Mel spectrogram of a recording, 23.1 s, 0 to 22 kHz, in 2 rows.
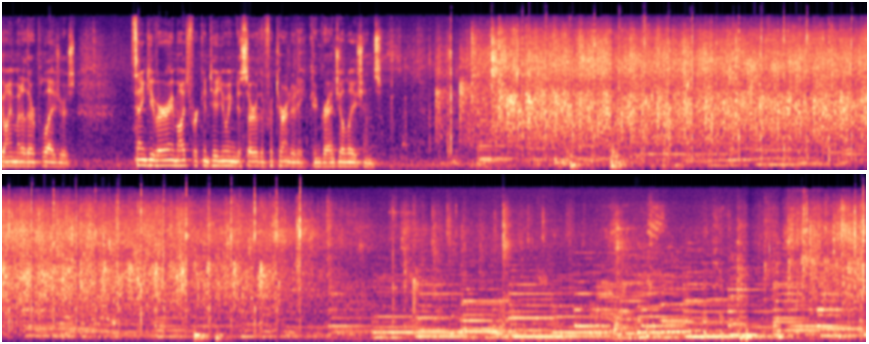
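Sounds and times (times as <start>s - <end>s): audience applauding: 5.8s - 15.9s, 21.0s - 23.0s
instrumental music with held notes: 6.0s - 23.0s.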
